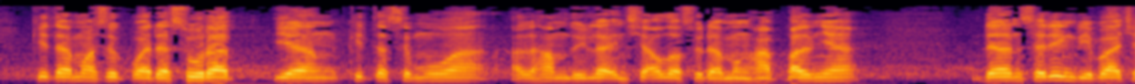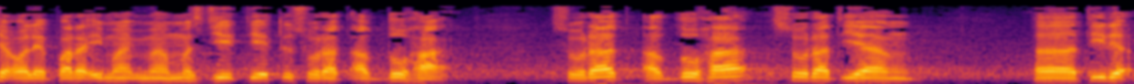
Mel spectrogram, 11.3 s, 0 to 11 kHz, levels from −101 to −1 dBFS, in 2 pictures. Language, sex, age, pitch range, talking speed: English, male, 30-49, 135-155 Hz, 150 wpm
